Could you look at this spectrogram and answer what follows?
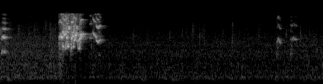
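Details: Rosy-faced lovebirds, five birds caged by a window, rainy weather, orange-faced bird trying to sit beside a blue-and-white one; a loud grating chirp burst with a second shorter note, then faint twitters.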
